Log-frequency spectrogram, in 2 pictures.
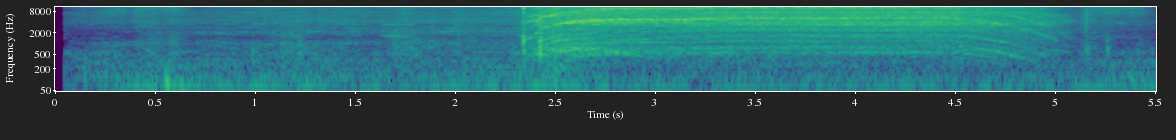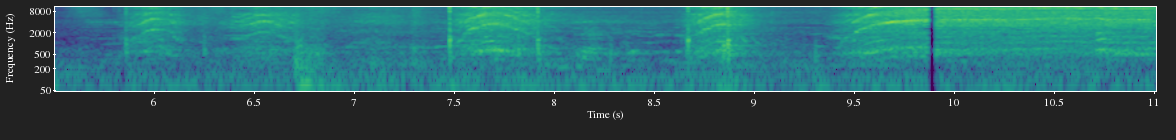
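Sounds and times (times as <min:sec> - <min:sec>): toy truck electric motor whining: 0:02.3 - 0:05.2, 0:05.8 - 0:11.0.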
